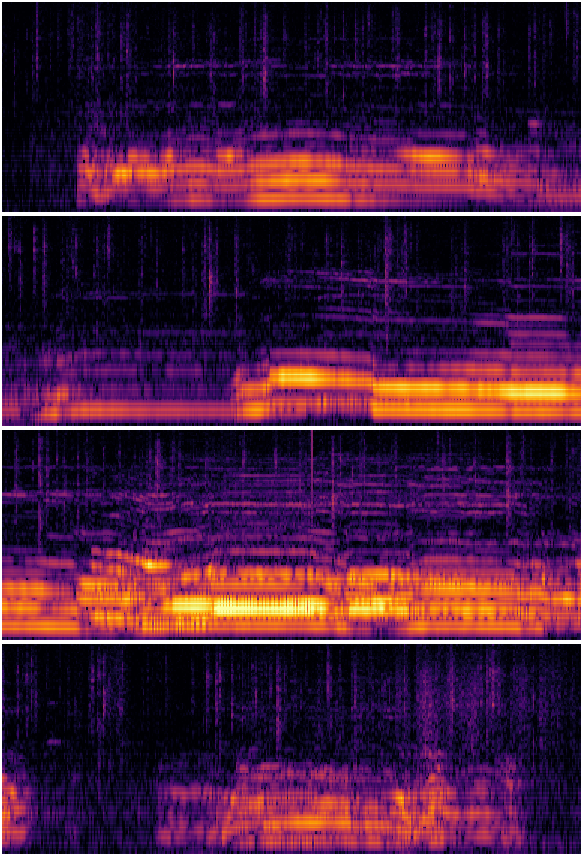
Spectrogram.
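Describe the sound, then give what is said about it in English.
Two real wolves, Eeknik and Oktok, howl together in long, overlapping wavering tones that rise and fall, sustained for several seconds with a brief pause before a final joint howl. Loud, with no talking. Recorded for the soundtrack of the stop-motion film Nowhere's Wolf. “Here are Eeknik and Oktok howling together.”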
